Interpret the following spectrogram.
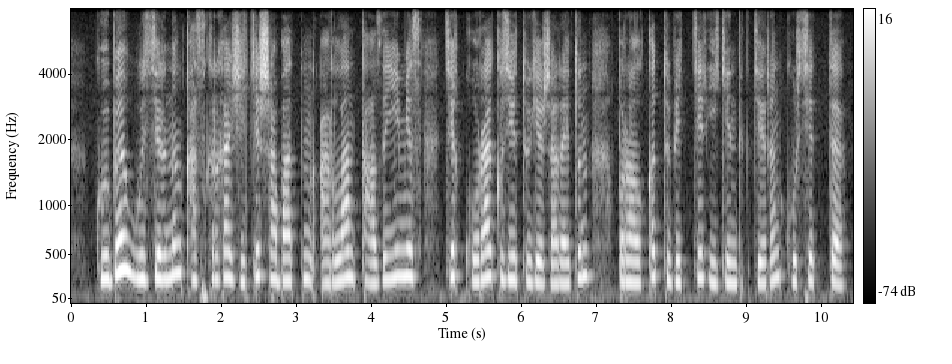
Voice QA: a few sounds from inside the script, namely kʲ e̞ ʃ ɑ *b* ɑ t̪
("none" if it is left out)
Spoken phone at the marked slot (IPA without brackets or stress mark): b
